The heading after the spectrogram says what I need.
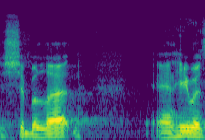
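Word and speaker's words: shibboleth: to him then say Sheba let and he would say Sibley it's a direct transliteration from the Hebrew in other words they couldn't pronounce the SH they would just say it with the S it's actually two different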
